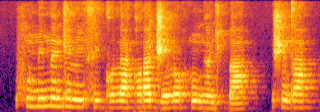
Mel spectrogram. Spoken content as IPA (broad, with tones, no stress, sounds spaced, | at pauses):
f ũ˧ n i˦ n ɛ̃˦ ɡ e˦˨ l ĩ˧ s i˨ ɡ o˧ l a˧ ɡ ɔ˦ ɾ a˦˨ d͡ʒ e˨˦ l o˧ h ũ˧ ɡ ã˦ ɡ i˦˨ ɡ͡b a˨˦ | ʃ ɛ̃˦ d a˦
